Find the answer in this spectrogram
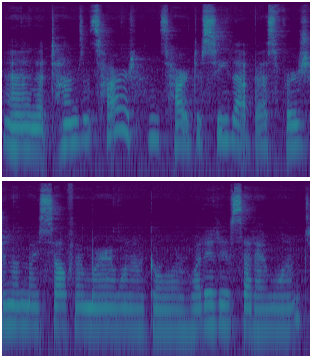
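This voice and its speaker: This woman has an unremarkable speaking voice at medium pitch. She keeps a moderate pace with ordinary pitch variation. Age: 60s. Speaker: vlogger. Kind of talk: casual personal vlog. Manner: reflective, with many fillers.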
